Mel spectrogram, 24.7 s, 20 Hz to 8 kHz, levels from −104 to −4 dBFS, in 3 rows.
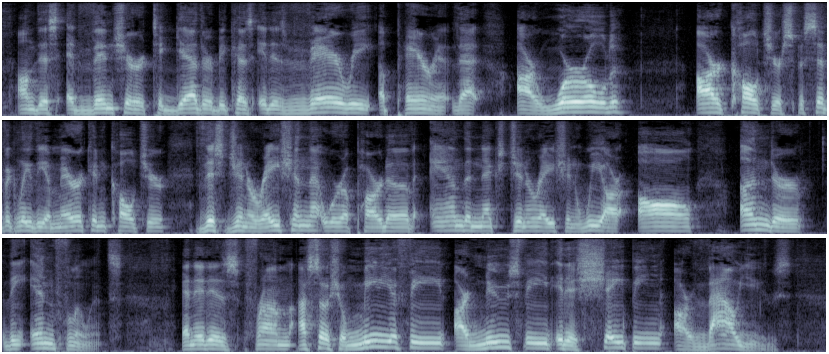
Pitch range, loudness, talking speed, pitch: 100-125 Hz, -27 LUFS, 125 wpm, 110 Hz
